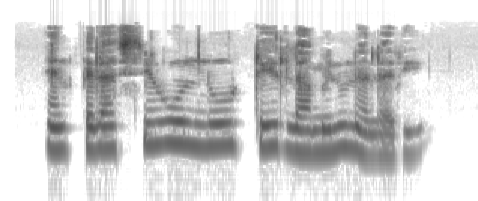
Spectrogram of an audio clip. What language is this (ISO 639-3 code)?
pus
